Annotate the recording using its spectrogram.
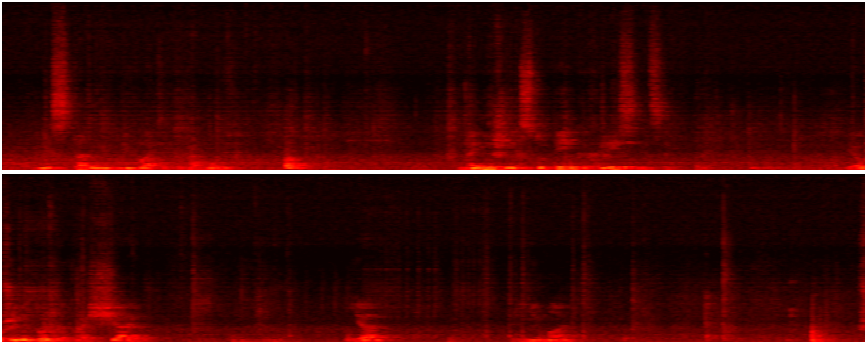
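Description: A man talks calmly to an audience in an echoing hall.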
